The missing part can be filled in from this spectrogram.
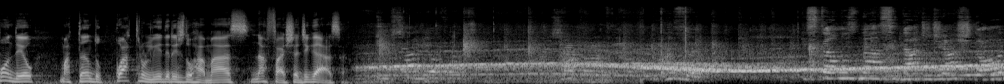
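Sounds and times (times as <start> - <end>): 
speech: 0.0 - 4.8
low noise: 0.0 - 10.0
air raid siren wailing in a steady sustained tone: 3.5 - 10.0.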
